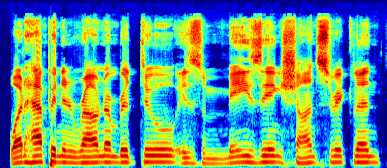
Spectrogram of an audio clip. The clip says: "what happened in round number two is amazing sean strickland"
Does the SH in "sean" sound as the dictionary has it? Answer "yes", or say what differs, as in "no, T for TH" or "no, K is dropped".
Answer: yes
